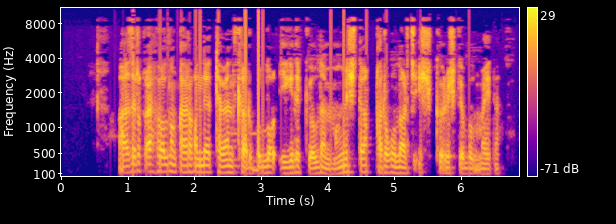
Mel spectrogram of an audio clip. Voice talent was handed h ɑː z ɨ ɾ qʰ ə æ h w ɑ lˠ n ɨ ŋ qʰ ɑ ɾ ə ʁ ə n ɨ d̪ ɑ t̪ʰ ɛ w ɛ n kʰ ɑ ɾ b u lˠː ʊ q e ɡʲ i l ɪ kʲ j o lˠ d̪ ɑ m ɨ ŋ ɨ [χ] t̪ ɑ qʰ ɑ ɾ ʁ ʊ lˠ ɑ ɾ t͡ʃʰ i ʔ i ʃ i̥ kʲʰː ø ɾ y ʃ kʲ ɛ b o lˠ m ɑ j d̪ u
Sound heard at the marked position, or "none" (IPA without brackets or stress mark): ʃ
